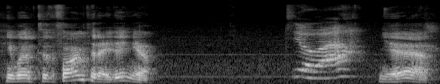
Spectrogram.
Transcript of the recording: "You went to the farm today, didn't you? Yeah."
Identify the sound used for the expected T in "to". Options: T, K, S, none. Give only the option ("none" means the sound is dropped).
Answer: T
